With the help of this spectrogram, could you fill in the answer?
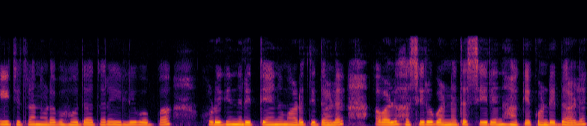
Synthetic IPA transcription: iːt͡ʃit̪ɾɐnoːɽɐbɐɦud̪aːd̪ɐɾeilːiɔbːɐhuɽuɡinɾit̪ːejɐnːumaːɽut̪ːid̪ːaːɭe̞ɐ̰ʋɐɭuɦɐsiɾubɐɳːɐd̪ɐsiːɾjɐnːuɦaːkiko̞ɳɖid̪ːaːɭe̞

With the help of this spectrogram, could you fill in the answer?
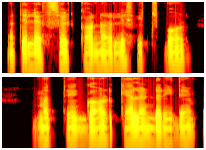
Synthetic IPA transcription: mɐt̪ːelefʈsaːʈkaɾnəɾɐlisʋit͡ʃːboːɾɖ | mɐt̪ːeɡaːɾɖkɛːleɳɖəɾid̪e

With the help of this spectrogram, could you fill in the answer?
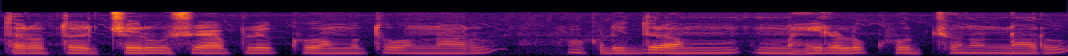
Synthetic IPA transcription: t̪ɐɾʋaːt̪ɐt͡ʃeɾuʋuʃaːplikːuɐmːut̪uːnːaːɾuɐkːɐɽid̪ːɐɾuɐmɐɦilɐlukʰuːɾt͡ʃununːaːɾu

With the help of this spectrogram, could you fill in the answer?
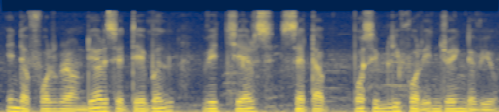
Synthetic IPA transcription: ɪ̃nd̪əfɔlɡɾãʊ̃nɖdɛɹisetebəl | ʋit͡ʃt͡ʃɛɹsːɛtap̚ːɔsiblifɔɾɛ̃nd͡ʒɔjĩŋd̪əvju

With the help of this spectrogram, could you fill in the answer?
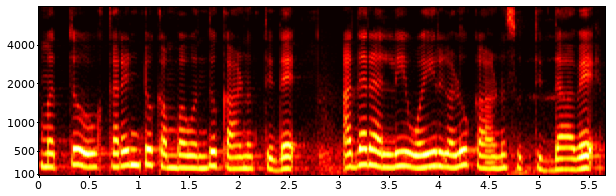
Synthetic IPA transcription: mɐt̪ːukɐɾeɳʈukɐmbɐʋond̪ukaːɳut̪ːid̪e̞ | ɐd̪ɐɾɐlːiɐjɾɡɐɭukaːɳusut̪ːid̪ːaːʋe̞

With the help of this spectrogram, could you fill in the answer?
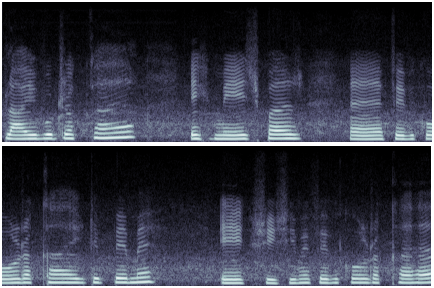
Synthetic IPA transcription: plaːibʊʈɾɐkʰːaɦɛː | eːkmeːd͡ʒpɐɾ | febikoːlɾɐkʰːaɦɛeːk̚ɖɪbːemẽ | eːkʃiːʃimẽfeːbikoːlɾɐkʰːaɦɛː

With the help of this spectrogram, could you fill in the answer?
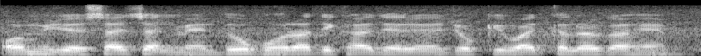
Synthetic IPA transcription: ɔːɾmʊd͡ʒʱesasɐnmẽd̪oːɡʱɔːɾad̪ɪkʰaːid̪eːɾɐɦɛ̃d͡ʒoːkiʋaːɪd̪̚kɐləɽkaɦɛ

